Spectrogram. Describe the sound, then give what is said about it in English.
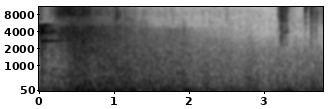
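A knight slams a blood-stained sword into the stonework at a bridge with a loud, heavy crash that rolls into a long rumbling decay, with a few faint crackles near the end and no voices. “And with that, the knight slammed the sword into the stonework.”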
